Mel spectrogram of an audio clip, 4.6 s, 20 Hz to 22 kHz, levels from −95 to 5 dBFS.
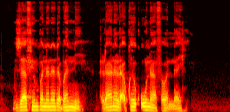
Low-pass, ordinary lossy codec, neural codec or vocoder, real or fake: none; none; vocoder, 48 kHz, 128 mel bands, Vocos; fake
